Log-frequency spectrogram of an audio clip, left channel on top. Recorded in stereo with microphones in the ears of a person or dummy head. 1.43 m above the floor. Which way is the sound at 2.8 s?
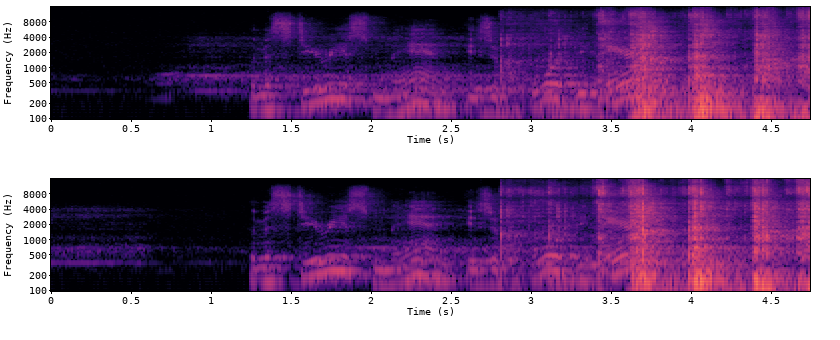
60° right (ahead or behind).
